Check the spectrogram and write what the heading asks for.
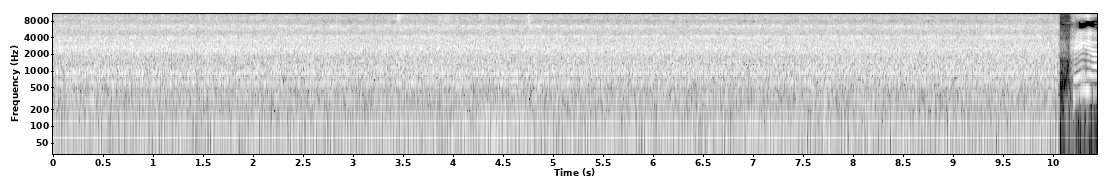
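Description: Box truck's engine idling steadily at a constant level.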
